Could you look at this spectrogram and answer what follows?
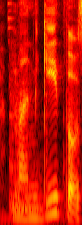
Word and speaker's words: Manguitos: So, I was saying it right the second time. Manguitos.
